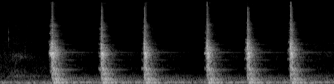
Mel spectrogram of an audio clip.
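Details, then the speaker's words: Jeep LJ frame rail hammer test: six sharp taps ringing with a clear metallic ping, meaning solid metal; a dull sound like pounding sand would mean rotted metal. "that sharp metallic tapping sound or pinging sound is what you want you want it to really sound solid if it sounds like you're pounding sand that means the metal is Bush it's time to go"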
